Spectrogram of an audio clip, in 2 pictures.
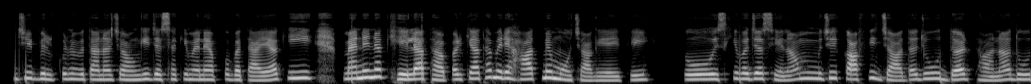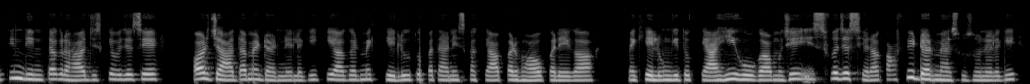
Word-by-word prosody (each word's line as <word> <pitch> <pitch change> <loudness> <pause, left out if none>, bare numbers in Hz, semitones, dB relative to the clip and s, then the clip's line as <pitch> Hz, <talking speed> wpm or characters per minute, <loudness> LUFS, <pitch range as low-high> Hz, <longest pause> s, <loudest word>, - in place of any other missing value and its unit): जी 285 +4 -1
बिल्कुल, 250 0 -1
मैं 250 -1 -1
बताना 225 -1 0
चाहूँगी 220 +1 0
जैसा 235 0 0
कि 235 +1 -5
मैंने 225 -1 +1
आपको 220 +2 -4
बताया 200 0 +1
कि 290 +4 +2 0.3
मैंने 285 +4 +7
न 350 +1 +7
खेला 245 0 +6
था 205 -2 +3
पर 230 0 +1
क्या 270 +3 +2
था 325 - +1
मेरे 310 -3 +5
हाथ 245 +1 +3
में 305 - +6
मोच 230 -6 +2
आ 185 - -1
गई 185 0 -2
थी। 215 +4 -4 0.3
तो 230 +1 +4
इसकी 240 +3 -2
वजह 260 0 +3
से 230 -6 -4
न 200 +2 -3
मुझे 275 +1 +1
काफ़ी 235 +4 +1
ज़्यादा 205 +1 -2
जो 270 0 +1
दर्द 225 +1 +2
था 190 -2 -3
न 205 +4 -1
2-3 235 +5 +2
दिन 230 -2 0
तक 240 - 0
रहा 200 -2 -1
जिसकी 210 +3 -6
वजह 230 0 -1
से 240 +1 0 0.4
और 255 +2 +5
ज़्यादा 220 -2 0
मैं 235 -1 -2
डरने 195 -2 -3
लगी 195 +3 -6
कि 235 - -1
अगर 215 0 -1
मैं 230 +1 -3
खेलूँ 210 -2 -2
तो 235 - -6
पता 210 -2 -5
नहीं 205 - -3
इसका 205 +2 -6
क्या 200 -1 -3
प्रभाव 195 -2 -1
पड़ेगा? 195 0 -2 0.4
मैं 205 - -1
खेलूँगी 210 -1 +2
तो 215 - -3
क्या 200 -2 -2
ही 210 +6 +2
होगा 210 -3 +2
मुझे? 205 +5 -1
इस 245 -1 -4
वजह 270 0 +3
से 245 -6 -4
न 200 - -2
काफ़ी 225 +9 -1
डर 240 -4 +3
महसूस 200 -1 -3
होने 195 0 -2
लगी, 220 +5 -4
225 Hz, 220 wpm, -22 LUFS, 205-240 Hz, 0.4 s, मैंने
